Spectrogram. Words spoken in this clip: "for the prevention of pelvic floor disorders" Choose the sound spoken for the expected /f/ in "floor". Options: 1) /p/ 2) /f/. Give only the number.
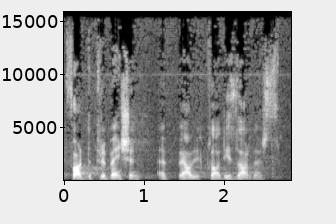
1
